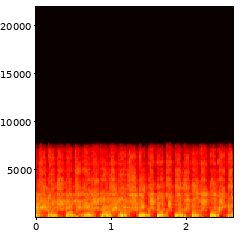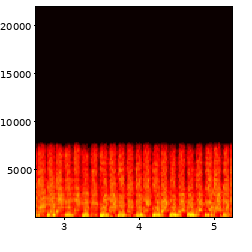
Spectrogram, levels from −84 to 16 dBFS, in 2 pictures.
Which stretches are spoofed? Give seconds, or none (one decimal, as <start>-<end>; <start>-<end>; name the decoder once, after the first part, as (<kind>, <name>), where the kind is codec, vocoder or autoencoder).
0.0-3.5 (codec, SNAC)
